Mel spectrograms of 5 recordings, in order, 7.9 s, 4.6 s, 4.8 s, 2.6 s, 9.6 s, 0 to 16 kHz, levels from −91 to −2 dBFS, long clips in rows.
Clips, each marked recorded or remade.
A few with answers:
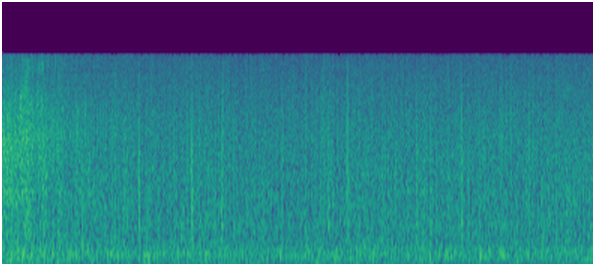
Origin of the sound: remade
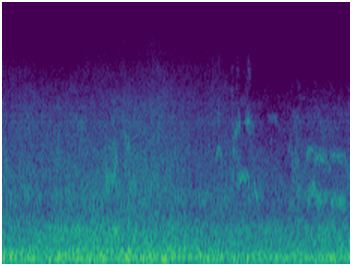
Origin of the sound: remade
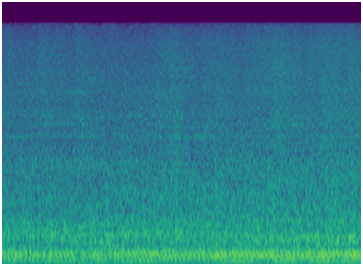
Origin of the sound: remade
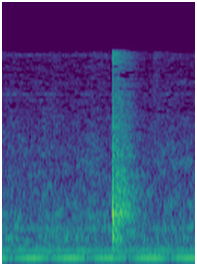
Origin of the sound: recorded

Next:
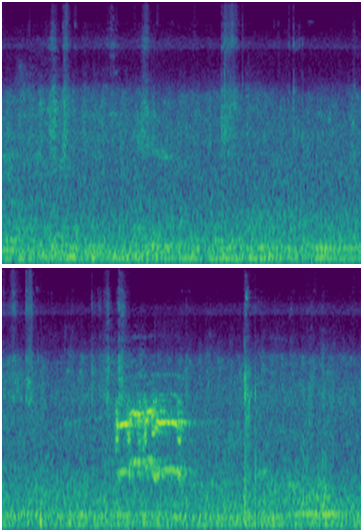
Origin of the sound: recorded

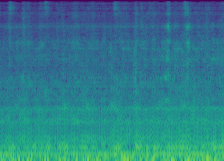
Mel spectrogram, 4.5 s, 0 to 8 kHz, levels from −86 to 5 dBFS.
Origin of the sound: remade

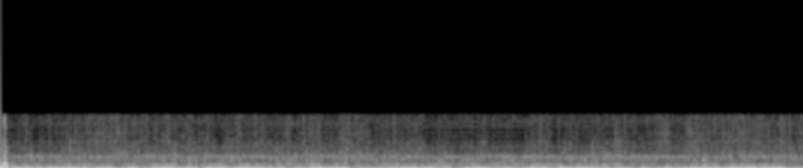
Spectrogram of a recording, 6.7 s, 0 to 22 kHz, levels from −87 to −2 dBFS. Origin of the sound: remade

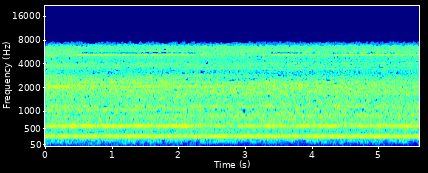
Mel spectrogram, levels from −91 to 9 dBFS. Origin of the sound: recorded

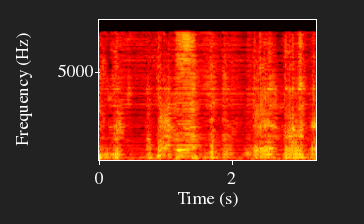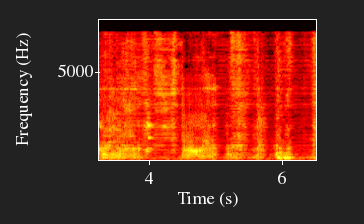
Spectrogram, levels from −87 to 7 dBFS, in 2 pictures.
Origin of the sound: remade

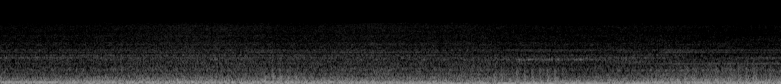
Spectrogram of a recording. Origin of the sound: remade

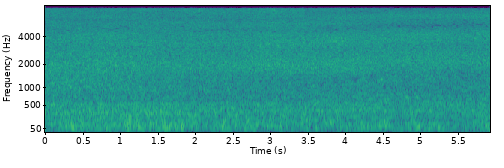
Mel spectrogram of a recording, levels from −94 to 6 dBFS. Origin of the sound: recorded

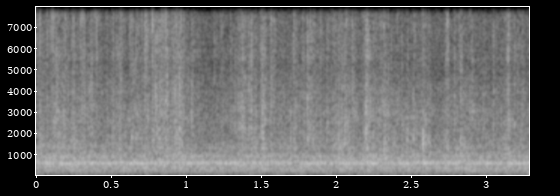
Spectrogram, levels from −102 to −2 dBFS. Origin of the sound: recorded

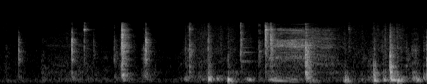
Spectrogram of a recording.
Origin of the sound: recorded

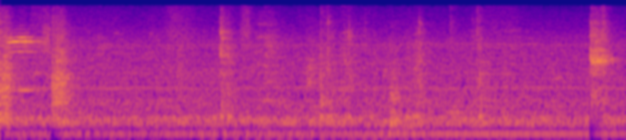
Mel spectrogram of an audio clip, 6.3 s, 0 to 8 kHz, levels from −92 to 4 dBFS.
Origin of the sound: recorded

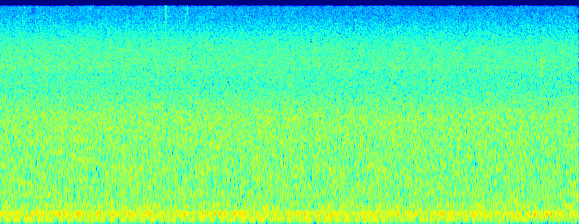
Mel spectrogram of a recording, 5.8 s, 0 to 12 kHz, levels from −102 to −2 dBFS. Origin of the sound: recorded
